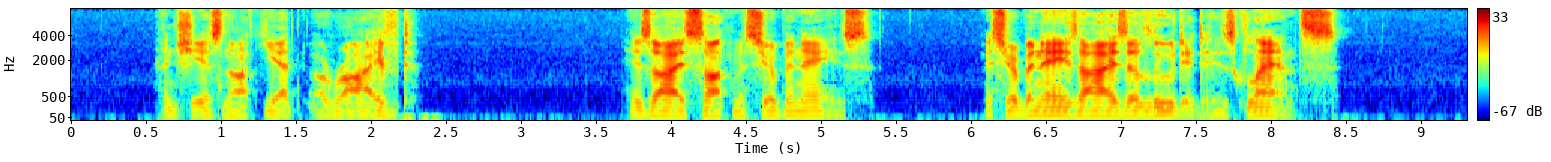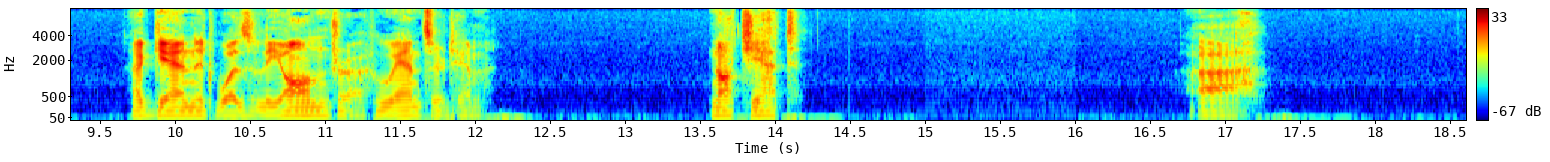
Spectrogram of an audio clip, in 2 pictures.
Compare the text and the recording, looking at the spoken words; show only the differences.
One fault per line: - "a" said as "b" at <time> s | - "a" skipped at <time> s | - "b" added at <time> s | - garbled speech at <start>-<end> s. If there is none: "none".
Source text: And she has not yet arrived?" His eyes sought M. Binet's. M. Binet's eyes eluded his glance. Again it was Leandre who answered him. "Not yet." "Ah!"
none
